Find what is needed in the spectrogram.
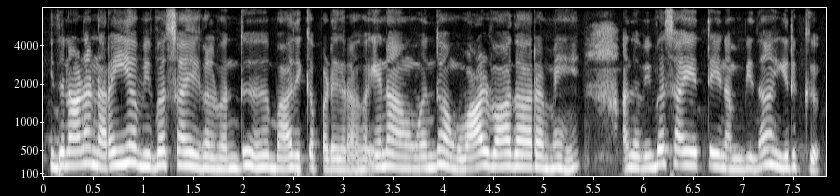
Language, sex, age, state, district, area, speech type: Tamil, female, 30-45, Tamil Nadu, Coimbatore, rural, spontaneous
